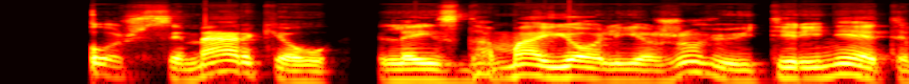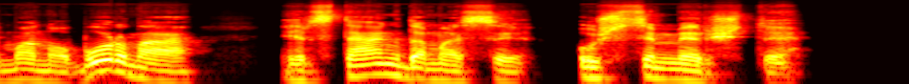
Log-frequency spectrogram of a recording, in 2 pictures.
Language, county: Lithuanian, Kaunas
